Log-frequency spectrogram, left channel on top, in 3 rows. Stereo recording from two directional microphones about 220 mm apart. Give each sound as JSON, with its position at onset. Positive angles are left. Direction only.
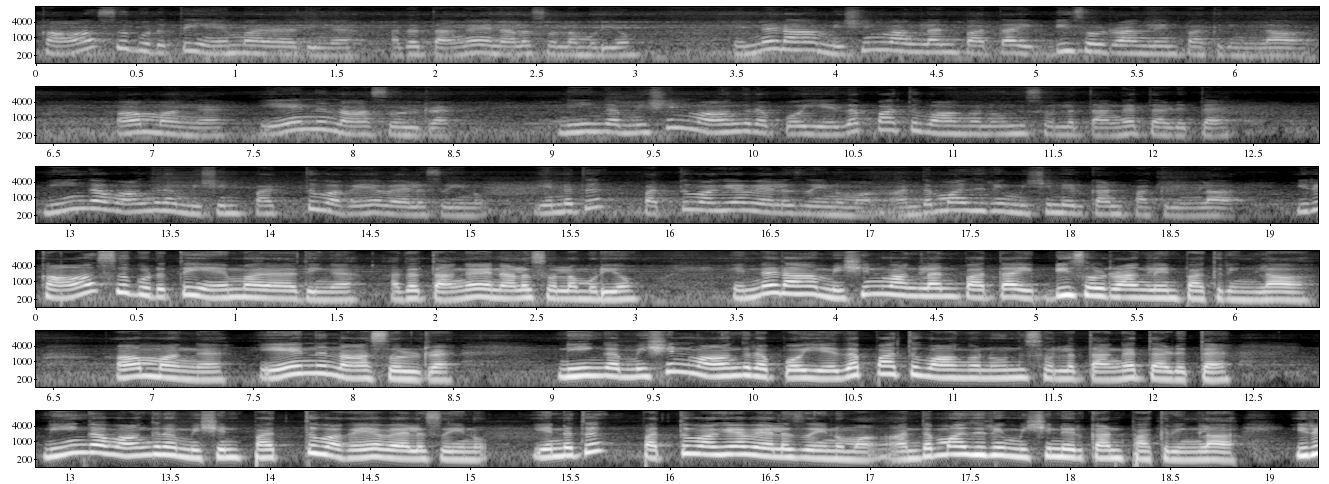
{"t": 0.0, "sound": "a woman's voice", "side_deg": -45}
